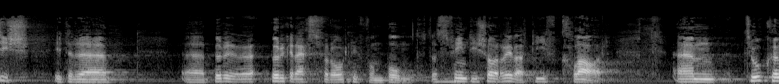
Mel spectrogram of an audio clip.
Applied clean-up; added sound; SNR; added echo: none; none; none; none.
